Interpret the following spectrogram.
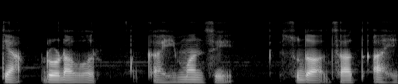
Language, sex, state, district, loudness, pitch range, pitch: Marathi, male, Maharashtra, Sindhudurg, -22 LUFS, 100-110 Hz, 105 Hz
